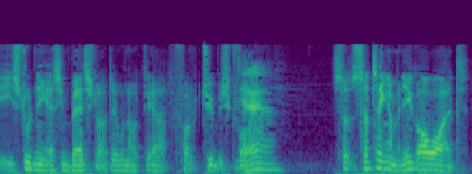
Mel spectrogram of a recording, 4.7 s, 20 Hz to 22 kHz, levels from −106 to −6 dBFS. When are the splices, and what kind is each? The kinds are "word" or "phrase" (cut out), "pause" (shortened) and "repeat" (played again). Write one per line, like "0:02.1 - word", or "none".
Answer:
none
